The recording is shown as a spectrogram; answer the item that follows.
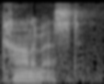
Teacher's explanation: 4 syllables, stresses on the second syllable.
